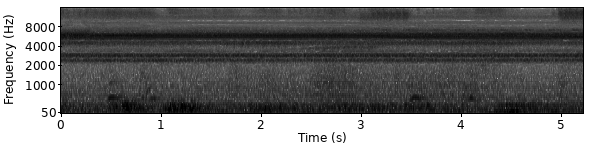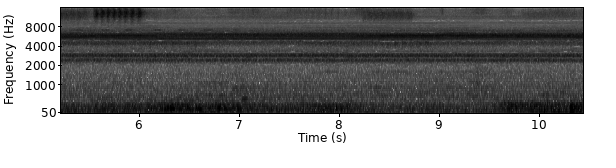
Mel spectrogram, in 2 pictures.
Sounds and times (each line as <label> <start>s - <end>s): cicada 0.0s - 10.4s
dogs 0.4s - 1.1s
far thunder 0.4s - 3.8s
dogs 3.4s - 4.3s
far thunder 6.0s - 8.2s
far thunder 9.6s - 10.4s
